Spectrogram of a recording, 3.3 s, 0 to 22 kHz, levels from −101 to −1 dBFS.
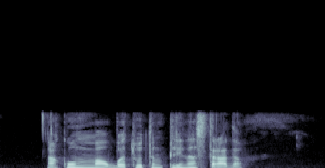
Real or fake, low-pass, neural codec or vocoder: real; 7.2 kHz; none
